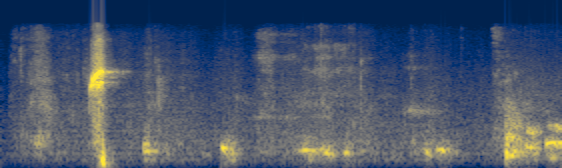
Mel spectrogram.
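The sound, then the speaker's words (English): A dog in the room gives one sharp, high yelp, followed by quieter snuffling and whimpering noises scattered through the rest of the moment. “Focus, focus. Not the dog.”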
